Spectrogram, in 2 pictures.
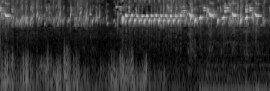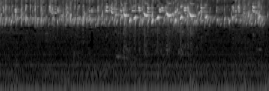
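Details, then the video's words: European goldfinch mating and readiness calls, the betbeta and setseta styles meant to make a quiet male sing: a crisp rapid trill at about two seconds, then jumbled high twittering with faint low knocks early on. "بتبتة فعالة و ستستة فتاكة رهيبة في علاج صمت الحسون"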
